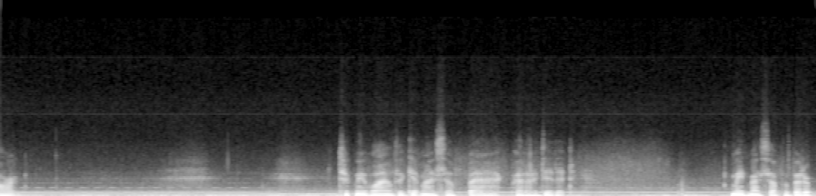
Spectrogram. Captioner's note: sighs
